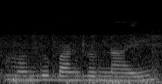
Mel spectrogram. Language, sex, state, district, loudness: Telugu, female, Andhra Pradesh, Krishna, -36 LUFS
